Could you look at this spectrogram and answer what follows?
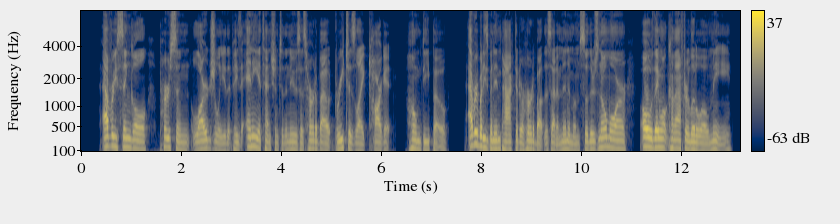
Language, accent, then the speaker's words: English; Canada; as a Canadian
